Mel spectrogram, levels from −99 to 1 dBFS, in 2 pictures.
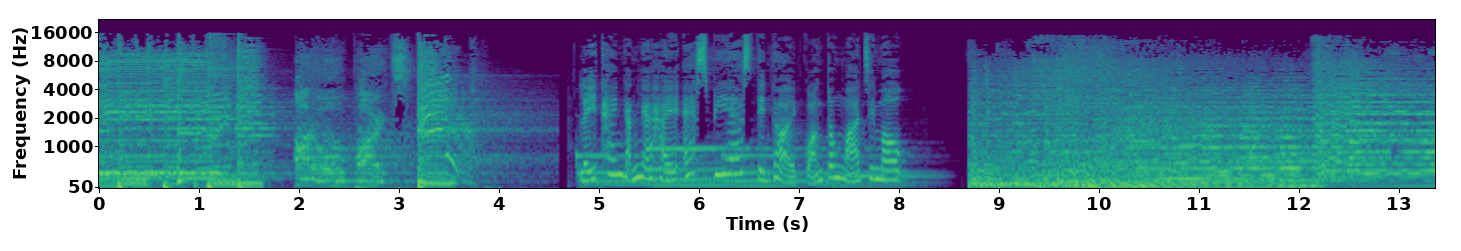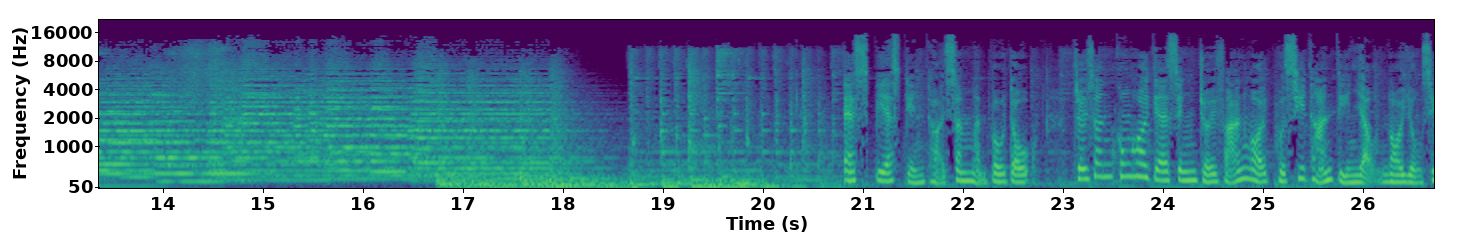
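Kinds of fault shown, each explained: No faults can be heard in this recording.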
